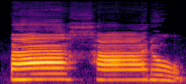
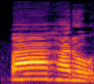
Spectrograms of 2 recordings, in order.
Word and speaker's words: pájaro: Pájaro. See how it's the pa is a little longer on the A, the first A?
